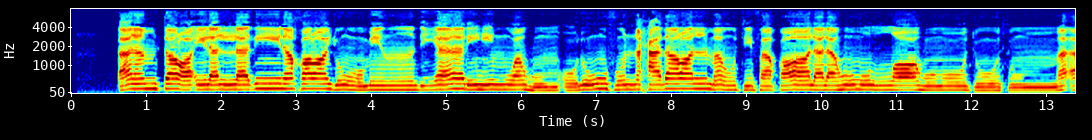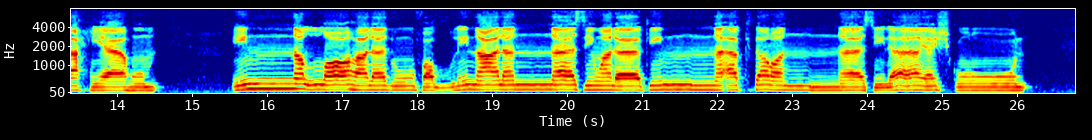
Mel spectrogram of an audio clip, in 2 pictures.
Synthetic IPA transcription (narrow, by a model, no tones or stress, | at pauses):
ʔalamt̪ɑɾˤɑʔɪlalːaðiːnaxɑɾˤɑd͡ʒuːmɪnd̪ɪjaːɾɪhɪmwaɦʊmʔʊluːfʊnħaðɑɾˤɑlmawt̪ɪfaqɑːlalahʊmʊlːɑːhʊmuːt̪uːθʊmːaʔaħjaːɦʊm | ʔɪnːalːɑːɦalaðuːfɑd̪ˤlɪnʕalaːnːaːsɪwalaːkɪnːaʔakθɑɾˤɑnːaːsɪlaːjaʃkʊɾuːn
